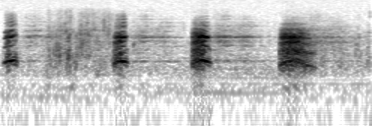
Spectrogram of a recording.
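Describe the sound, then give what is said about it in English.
A great blue heron gives a series of harsh, guttural croaks, four rough bursts at uneven intervals with a raspy tone, alone with no talking. “Great blue herons are the only heron or egret that winter on the Cape. You might hear this guttural cry if one flies over the marsh.”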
